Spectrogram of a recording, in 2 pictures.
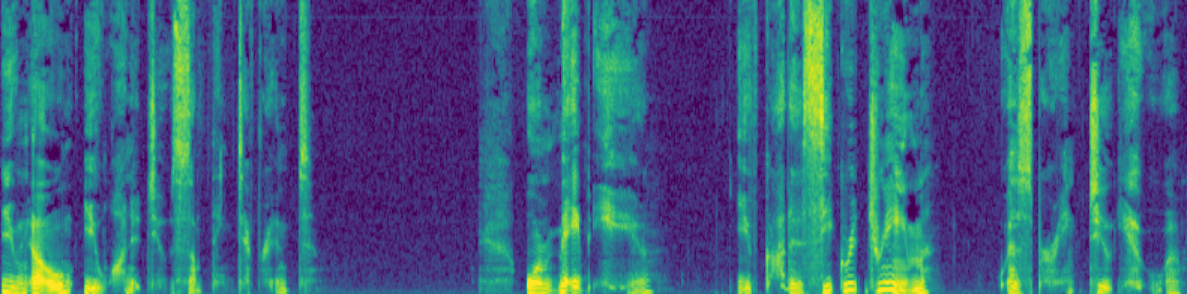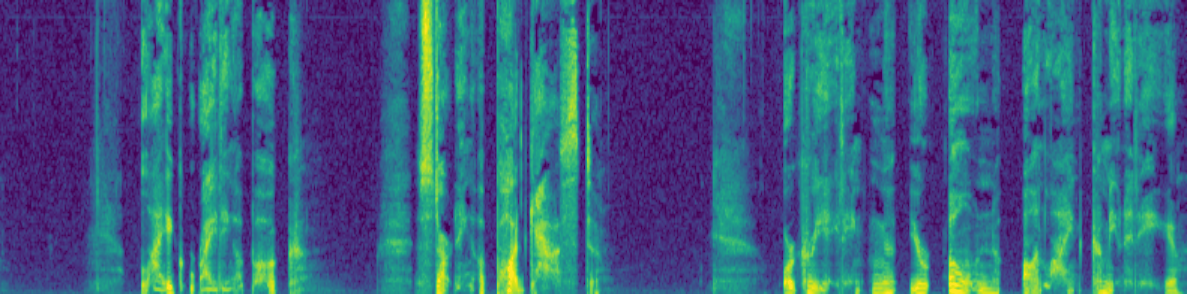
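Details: Adult woman with diagnosed spasmodic dysphonia, which she links to stress; onset when her voice started to go and words barely came out while speaking at an event; still present and still being worked through; spasmodic dysphonia.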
